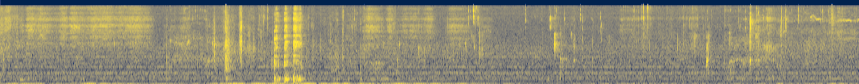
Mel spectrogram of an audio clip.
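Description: Close-up chewing of fried chicken, with short clicks and crackles from the mouth and the food, and one louder stretch about four seconds in.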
